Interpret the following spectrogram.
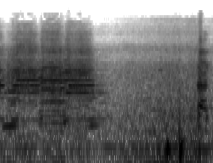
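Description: Harmonica playing chords, stopping about a second in. Quieter road noise follows, with a couple of low thumps near the end.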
